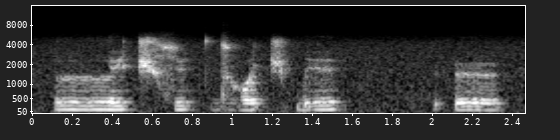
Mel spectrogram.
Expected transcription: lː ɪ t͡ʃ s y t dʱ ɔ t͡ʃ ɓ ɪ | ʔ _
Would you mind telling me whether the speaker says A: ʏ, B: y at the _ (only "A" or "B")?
A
